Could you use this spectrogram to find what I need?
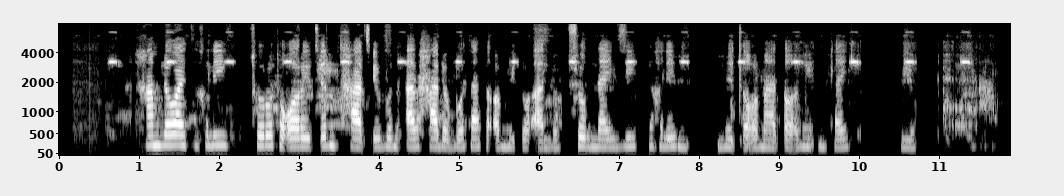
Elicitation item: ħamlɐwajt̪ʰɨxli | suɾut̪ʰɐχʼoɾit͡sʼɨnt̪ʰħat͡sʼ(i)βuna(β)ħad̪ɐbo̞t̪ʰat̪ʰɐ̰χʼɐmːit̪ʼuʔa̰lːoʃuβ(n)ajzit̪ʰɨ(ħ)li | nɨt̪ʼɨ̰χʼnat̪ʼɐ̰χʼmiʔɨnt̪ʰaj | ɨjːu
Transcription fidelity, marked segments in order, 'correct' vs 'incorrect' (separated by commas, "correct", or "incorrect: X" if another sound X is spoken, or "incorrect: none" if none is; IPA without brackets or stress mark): correct, correct, correct, incorrect: x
